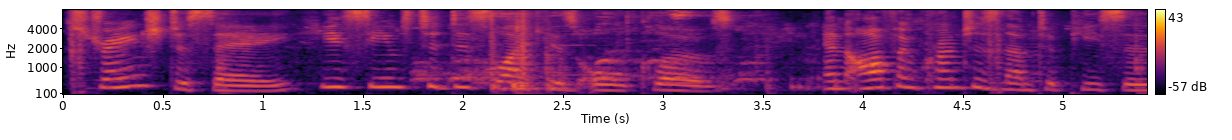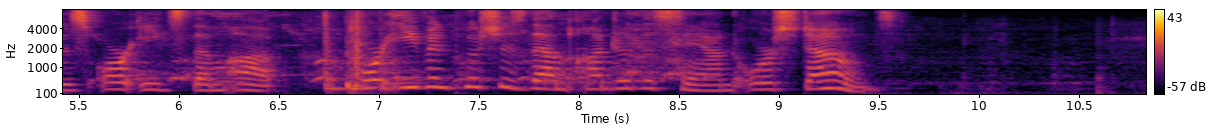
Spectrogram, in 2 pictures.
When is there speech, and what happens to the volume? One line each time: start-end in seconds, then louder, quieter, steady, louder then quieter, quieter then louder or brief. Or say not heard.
0.0-9.6 steady.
